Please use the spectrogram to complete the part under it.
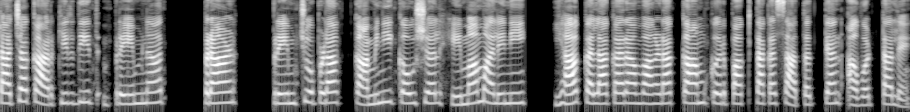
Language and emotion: Goan Konkani, neutral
